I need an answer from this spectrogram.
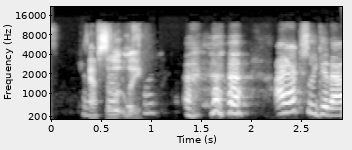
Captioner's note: laughs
